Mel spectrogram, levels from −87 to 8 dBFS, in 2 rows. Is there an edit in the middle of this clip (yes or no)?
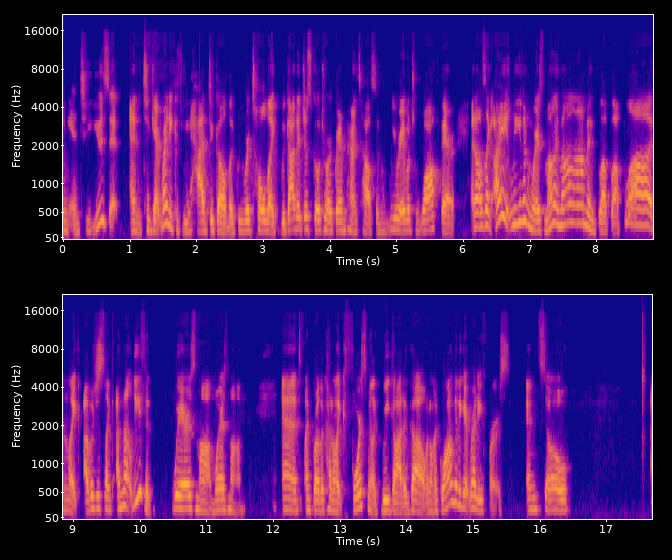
yes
